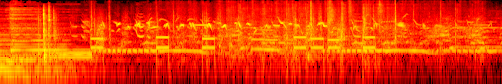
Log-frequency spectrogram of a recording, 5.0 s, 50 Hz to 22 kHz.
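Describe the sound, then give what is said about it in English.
A busy chorus of calling birds, received as a Christmas gift, chirps and calls nonstop, with many overlapping tweets and whistles, opening with a louder, harsher squawk. “Yes, I got the calling birds. No, I appreciate it's a unique gift, but the thing is, I now have 10 birds, and I'm not really a bird person.”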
